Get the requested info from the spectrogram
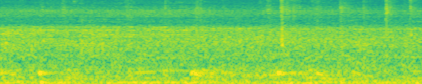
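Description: Domestic pigeons cooing, low and wavering, over a steady low background hum.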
